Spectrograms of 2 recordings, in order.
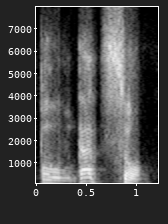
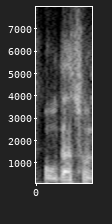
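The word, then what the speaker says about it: σπουδάζω: bondadzo en el griego Esta es la letra Sigma es como una s Esta es la pi que se pronuncia como P S poudazo en el griego aprendan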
